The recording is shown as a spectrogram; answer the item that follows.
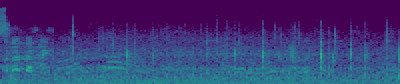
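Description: Outdoor football-pitch ambience: faint, distant voices of players, a steady low hum, and scattered light taps and clicks through the second half.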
